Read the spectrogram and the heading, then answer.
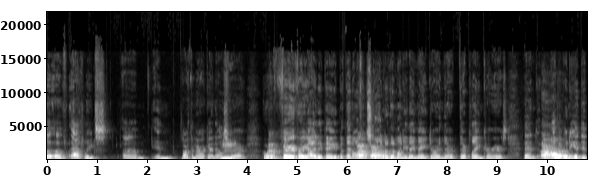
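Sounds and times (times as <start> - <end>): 
speech: 0.0 - 10.8
dog barking: 6.2 - 6.9, 9.9 - 10.5.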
